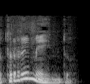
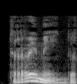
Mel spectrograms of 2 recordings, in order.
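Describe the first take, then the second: First: Second "tremendo" much higher, falling; dismayed cry. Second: Said in the usual way. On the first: A narrator's reading. Peter realising he is a baby, high dismayed repeat. Horror at his baby body.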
